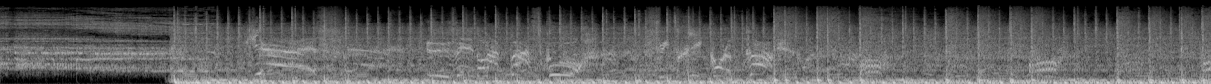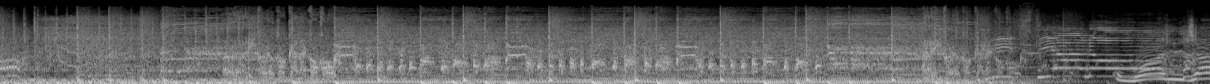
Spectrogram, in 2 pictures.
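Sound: rooster crowing imitation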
